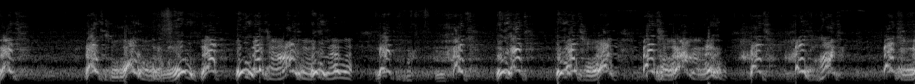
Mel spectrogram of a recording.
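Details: Two black dogs attack a cobra, barking continuously. The rough, harmonic barks are grouped in rapid volleys with short gaps, some shifting to high yelps, and the excited calling keeps up throughout.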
